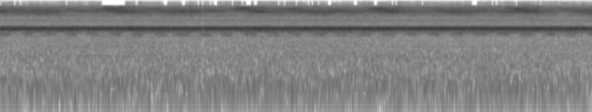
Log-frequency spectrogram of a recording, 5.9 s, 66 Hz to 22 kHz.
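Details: Following Typhoon No. 21, insects fill the night-like stillness with a ceaseless high trill, steady pulsing chirps underneath, and a faint upper hiss that swells and fades in regular waves.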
